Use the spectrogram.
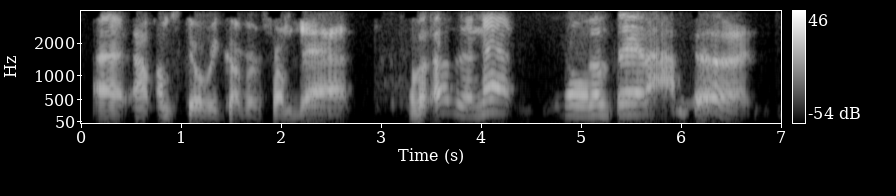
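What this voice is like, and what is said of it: Odd-sounding voice while ill. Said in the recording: “I had a little bout with COVID last week. That's why my voice sounds so crazy tonight.”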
